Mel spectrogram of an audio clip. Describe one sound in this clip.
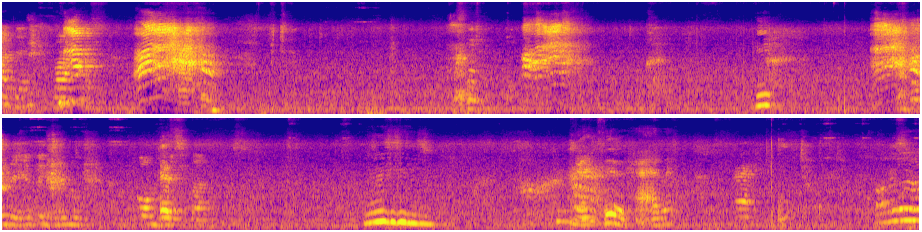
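A young girl laughs close by.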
